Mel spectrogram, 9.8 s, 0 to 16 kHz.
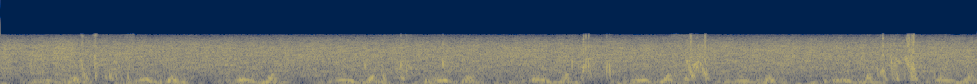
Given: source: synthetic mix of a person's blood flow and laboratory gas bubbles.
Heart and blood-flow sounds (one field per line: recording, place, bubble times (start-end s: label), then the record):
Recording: Doppler ultrasound of blood flow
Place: precordium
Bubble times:
0.79-1.34 s: bubbles
3.61-3.69 s: bubbles
3.78-3.91 s: bubbles
3.93-4.14 s: bubbles
4.18-4.55 s: bubbles
5.68-5.95 s: bubbles
6.03-6.14 s: bubbles
6.68-7.13 s: bubbles
8.64-9.28 s: bubbles
9.32-9.50 s: bubbles
From the record:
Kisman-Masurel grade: 222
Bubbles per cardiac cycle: several, 3 to 8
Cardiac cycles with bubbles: 10 to 50%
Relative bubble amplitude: moderate (0.250 to 0.450)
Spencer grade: 2 (many but less than half of the cardiac periods contain bubble signals, singularly or in groups)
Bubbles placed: anywhere in the cardiac cycle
